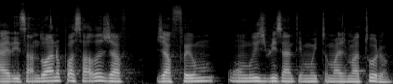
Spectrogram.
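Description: At a moderate pace, a man talks in a normal speaking voice that sits fairly high in pitch. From Latin America. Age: 20s. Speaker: fashion designer. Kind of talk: interview.

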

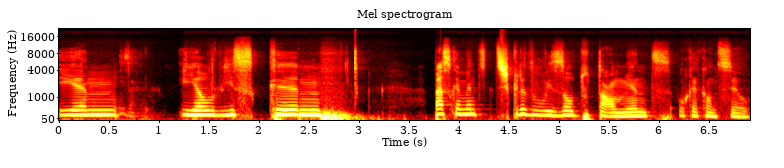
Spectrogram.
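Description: The speech moves at a fairly slow pace with long, frequent pauses, ordinary pitch variation and big swings in loudness. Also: man, high pitch for a man. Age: 20s. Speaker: political commentary podcast co-host. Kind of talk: casual political discussion.

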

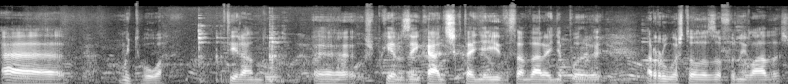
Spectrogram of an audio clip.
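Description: Against noticeable background noise and audible room echo, a man with a fairly low pitch talks at a fairly slow pace with fairly even intonation. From northern Portugal, Penafiel. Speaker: wine shop owner. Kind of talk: interview.

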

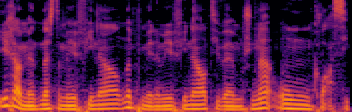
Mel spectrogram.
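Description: Intonation stays fairly even throughout, carried by a dark, mellow tone. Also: man. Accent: European Portuguese. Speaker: tennis podcast host. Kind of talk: casual chat.

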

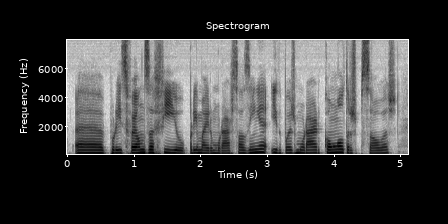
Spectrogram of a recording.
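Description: Delivery comes at a moderate pace. The intonation stays monotone and flat. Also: woman. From Portugal, Porto. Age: 20s. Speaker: university student. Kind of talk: interview.

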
